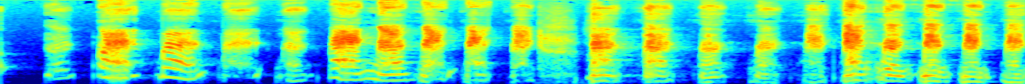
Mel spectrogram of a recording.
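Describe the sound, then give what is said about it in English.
A duck call imitates a hen mallard with a long, fast run of loud, raspy quacks, some wavering in pitch. The quacks come in quick, uneven bursts and continue to the end. “That's a hen mallard.”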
